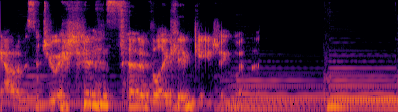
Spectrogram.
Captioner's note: laughs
